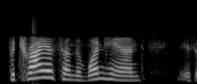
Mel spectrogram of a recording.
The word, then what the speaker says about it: Petraeus: Professor King said Petraeus, which is how the ancient Greeks would have said that combo of A and E. Petraeus, Petraeus, either way, the name was common in northern Greece, especially in Thessaly, says King.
